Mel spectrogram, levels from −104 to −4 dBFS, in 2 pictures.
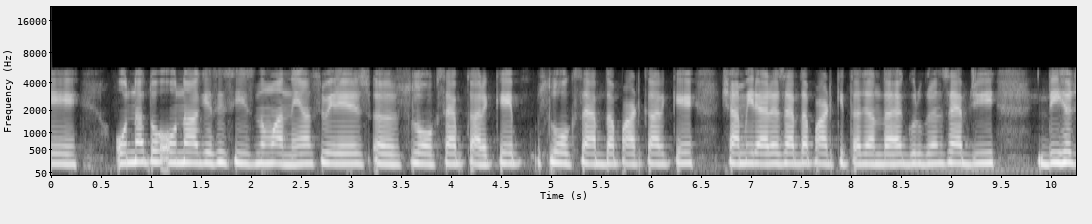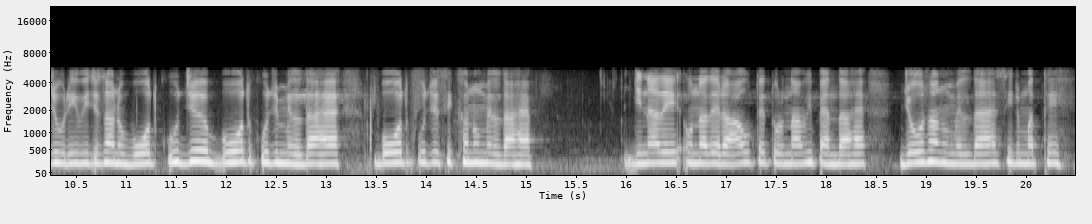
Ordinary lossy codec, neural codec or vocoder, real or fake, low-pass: none; none; real; 5.4 kHz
